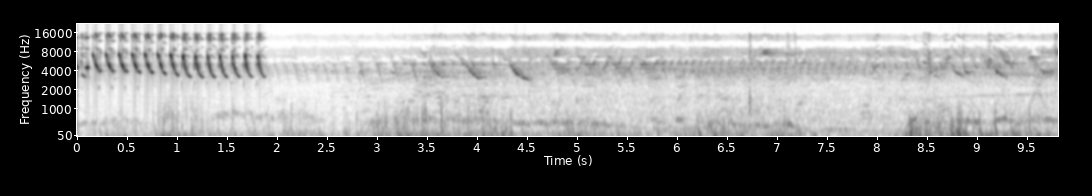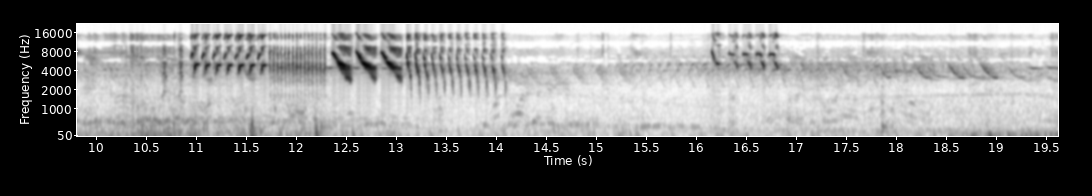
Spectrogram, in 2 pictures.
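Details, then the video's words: Singing hooded siskin mule giving short bursts of fast, high, chattering trills and descending whistled slurs separated by pauses filled with low rumbling background noise. "Black HOODED yellow siskin mule | Cabecita negra CD | Carduelis singing"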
